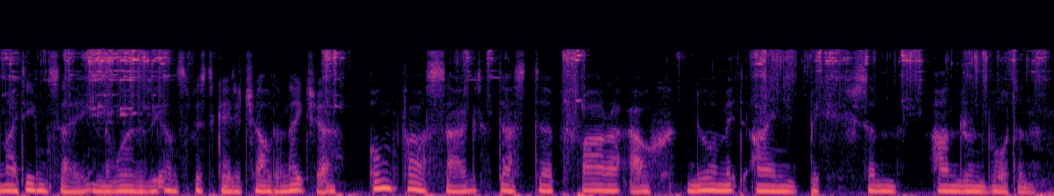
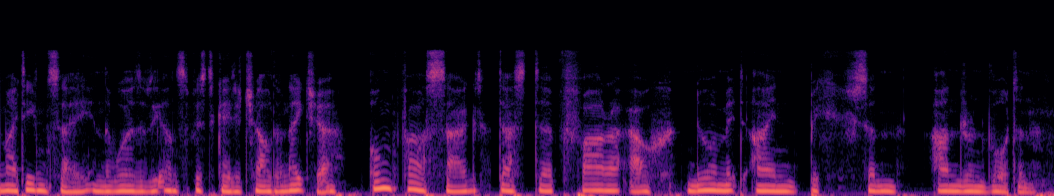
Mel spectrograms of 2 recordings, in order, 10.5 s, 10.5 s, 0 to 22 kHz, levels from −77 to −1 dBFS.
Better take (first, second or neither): second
